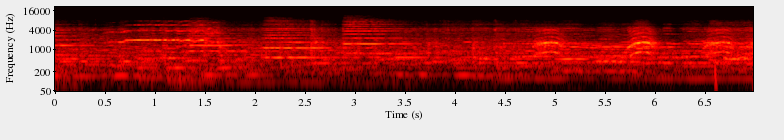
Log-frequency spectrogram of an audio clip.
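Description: A horse neighs repeatedly and loudly, with wavering high whinnies rising and falling across the whole stretch and no voices present.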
